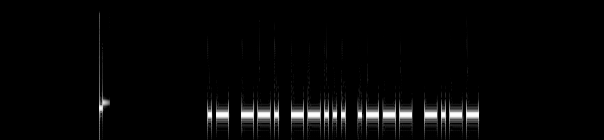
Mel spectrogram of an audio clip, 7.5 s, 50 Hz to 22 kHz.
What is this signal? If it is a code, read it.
Morse code, heard as a keyed tone, about 22 wpm, 700 Hz. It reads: AG7JY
